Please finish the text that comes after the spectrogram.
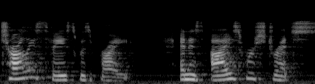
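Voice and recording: A natural voice reading aloud.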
